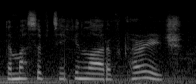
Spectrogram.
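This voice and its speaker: A woman voicing a gentle young girl companion in a game fan dub, speaking softly and with sympathy. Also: high voice, little pitch movement, brisk, music in the background, natural voice. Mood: sympathetic. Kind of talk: amateur game fandub acting.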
